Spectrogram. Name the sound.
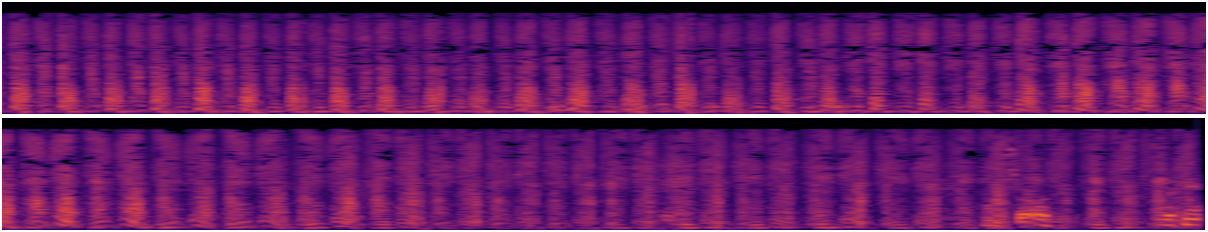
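sanding and polishing a guitar body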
